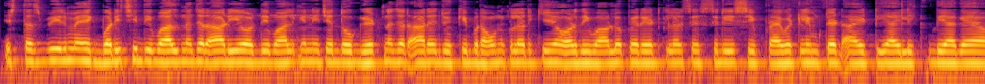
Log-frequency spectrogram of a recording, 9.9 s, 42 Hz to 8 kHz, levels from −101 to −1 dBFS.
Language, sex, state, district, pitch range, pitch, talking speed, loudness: Hindi, male, Bihar, Madhepura, 160-170 Hz, 165 Hz, 255 wpm, -14 LUFS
